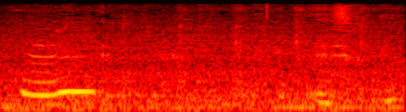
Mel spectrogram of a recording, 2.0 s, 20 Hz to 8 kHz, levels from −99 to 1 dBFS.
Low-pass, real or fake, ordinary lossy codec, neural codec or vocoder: 7.2 kHz; real; MP3, 32 kbps; none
